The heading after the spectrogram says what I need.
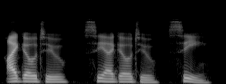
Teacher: Instead of saying got to separately, I ran the words together. And leave off the T at the end of God.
